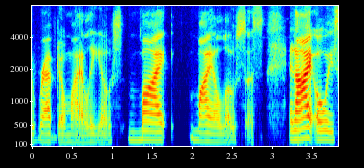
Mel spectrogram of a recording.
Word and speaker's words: rhabdomyolysis: Myelosis. And I always say ly, I say lee. So I say rhabdomyolysis, but that's not correct. It's myelosis.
